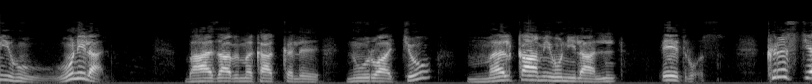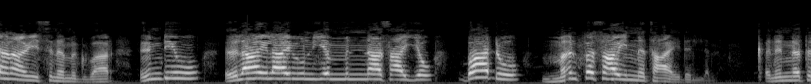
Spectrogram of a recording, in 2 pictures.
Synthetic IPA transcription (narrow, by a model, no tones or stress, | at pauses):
ɪɦnila̰l | bəhazaβməkʰakːəl | noɾwat͡ʃːɛw | məlkʰamjɪhonilal | pʼe̞t̪ʼɾo̞̰s | kɾɨst̪ʼijanawisɨnəmɨɡbaɾ | ɨnd̪ihu | ʔɨlajlajunjɛmːɨnːasajːɛw | bad̪o̞ | mənfəsawinːət̪ʰaːjd̪əlːəm | kʼɨnɨnːət̪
